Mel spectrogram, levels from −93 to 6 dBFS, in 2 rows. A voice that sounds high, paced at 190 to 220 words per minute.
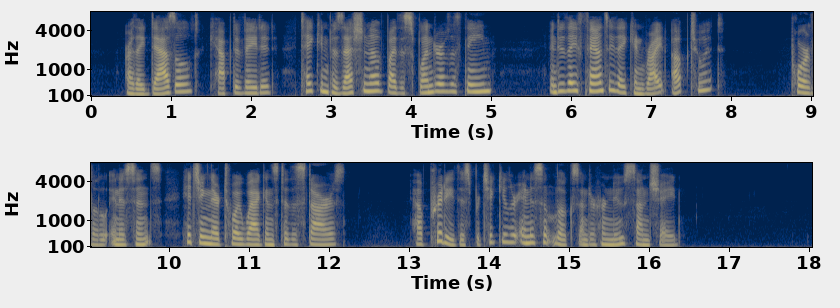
No: high, 205 Hz; average, 145 wpm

